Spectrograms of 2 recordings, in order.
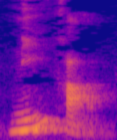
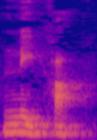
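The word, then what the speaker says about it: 你好: đọc thành dấu sắc hai Thanh Ba đi với nhau Thanh Ba thứ nhất đọc thành thanh hai ok và cái vấn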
